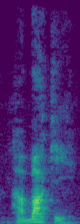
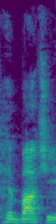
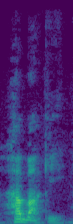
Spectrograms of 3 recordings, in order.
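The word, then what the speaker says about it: habaki: and that is called your uh habakki so i'm not hibachi it's not where you're getting your food this is the habakki so that from there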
